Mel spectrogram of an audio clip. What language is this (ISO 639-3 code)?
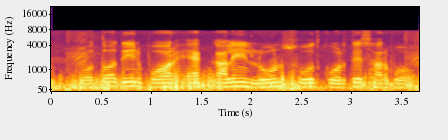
ben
